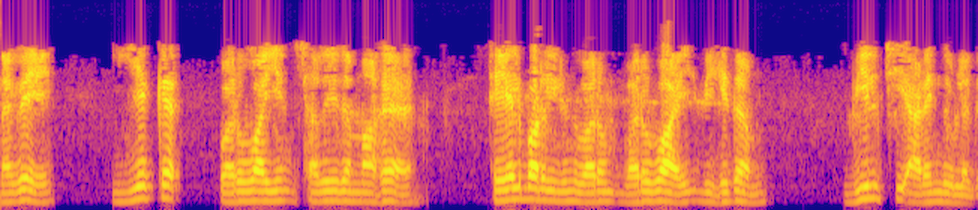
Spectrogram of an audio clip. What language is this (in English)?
Tamil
